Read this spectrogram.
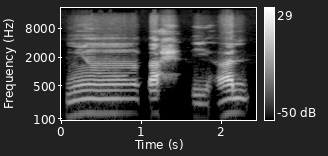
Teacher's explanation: ہا کو ہم لام کے ساتھ ملا دیں گے، یہاں الف جو ہے یہ نہیں پڑھا جا رہا ، لام ساکن ہے، اس کو سکون کے ساتھ ادا کریں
